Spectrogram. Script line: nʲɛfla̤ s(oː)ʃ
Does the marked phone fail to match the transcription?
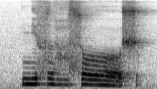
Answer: no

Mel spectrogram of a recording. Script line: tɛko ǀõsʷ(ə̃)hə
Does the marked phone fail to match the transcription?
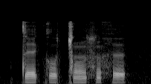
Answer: no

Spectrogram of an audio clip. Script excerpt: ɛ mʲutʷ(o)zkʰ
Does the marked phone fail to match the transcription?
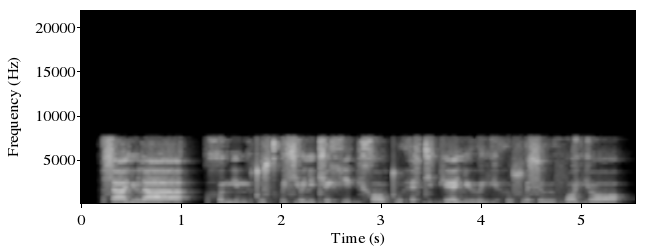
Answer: yes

